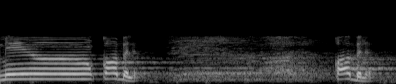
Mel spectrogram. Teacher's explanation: با پر قلقلہ کریں اور لام کو ساکن کر دیں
